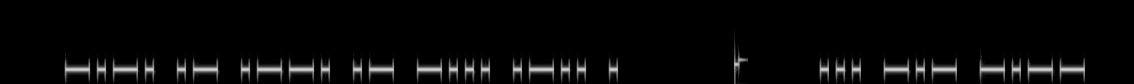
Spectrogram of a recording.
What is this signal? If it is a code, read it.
Morse code, heard as a keyed tone, about 15 wpm, 700 Hz. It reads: CAPABLE SKY
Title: Sentences from Top 1200 Words - New Word Drill Alt - 15wpm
